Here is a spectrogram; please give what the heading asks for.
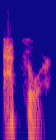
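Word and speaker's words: עצור: In Hebrew, stop is said as atzor, pronounced atzor.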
